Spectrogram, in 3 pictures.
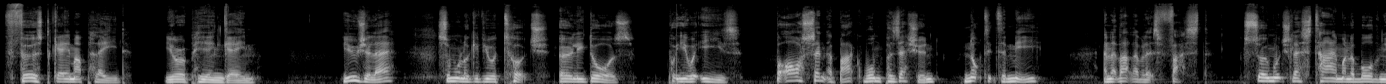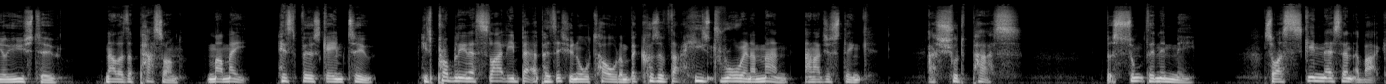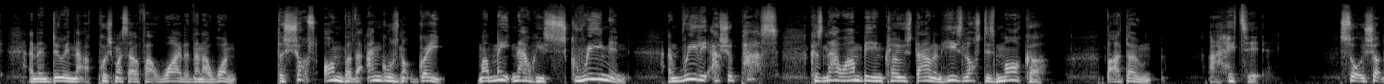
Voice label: audiobook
